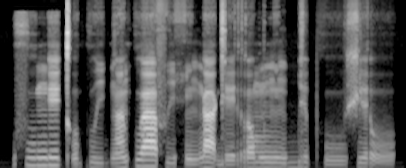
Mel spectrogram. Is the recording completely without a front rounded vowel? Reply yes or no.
yes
